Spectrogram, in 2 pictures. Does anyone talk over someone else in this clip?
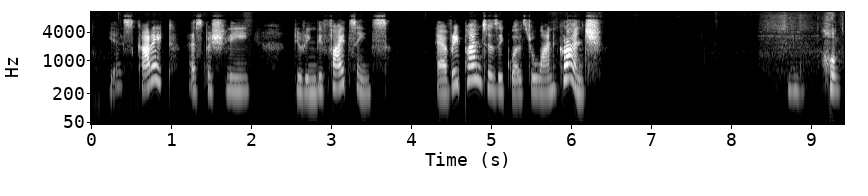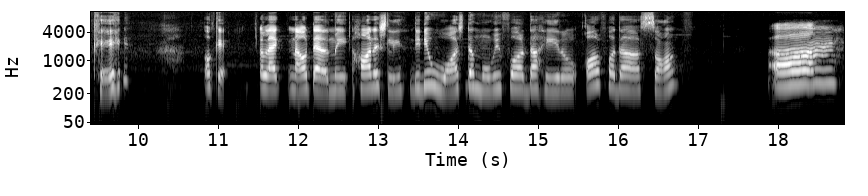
No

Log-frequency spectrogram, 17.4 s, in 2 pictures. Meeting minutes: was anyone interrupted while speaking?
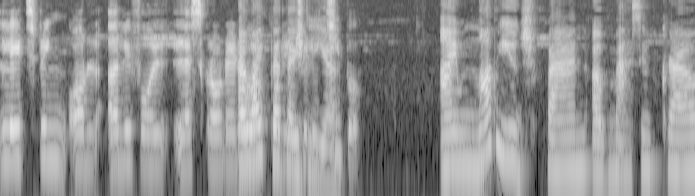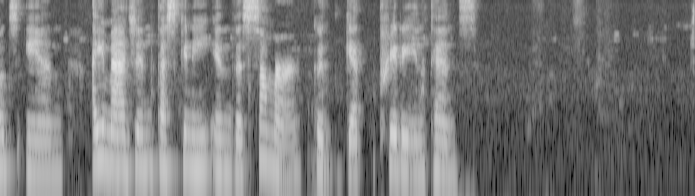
Yes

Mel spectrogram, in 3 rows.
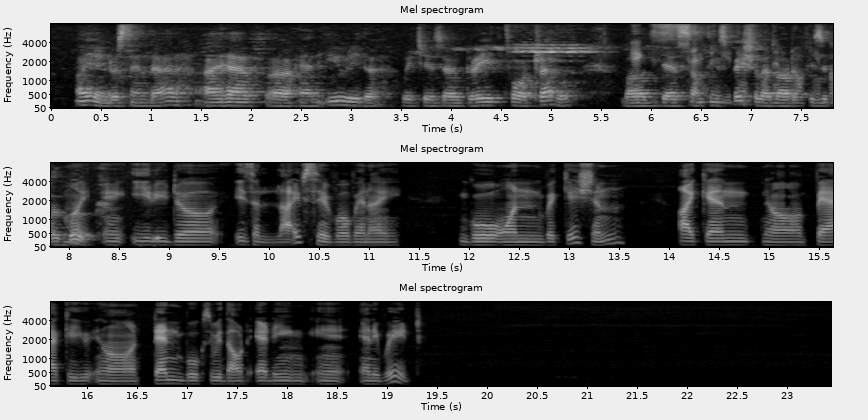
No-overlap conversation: No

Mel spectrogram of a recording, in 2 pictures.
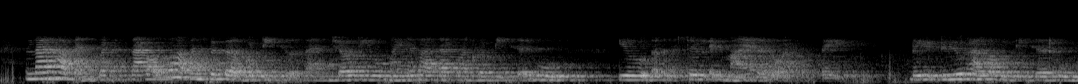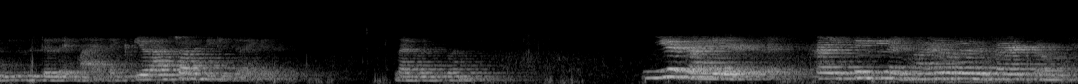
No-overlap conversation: Yes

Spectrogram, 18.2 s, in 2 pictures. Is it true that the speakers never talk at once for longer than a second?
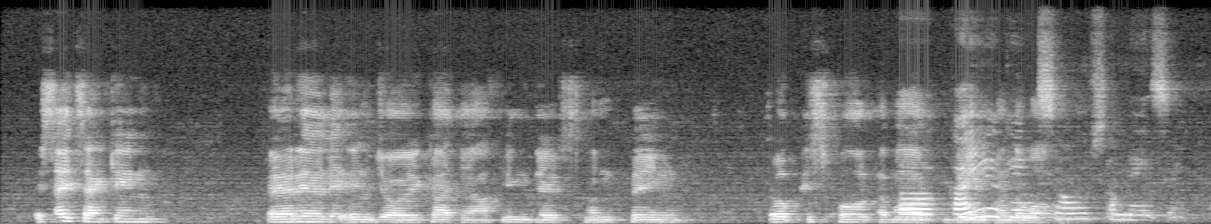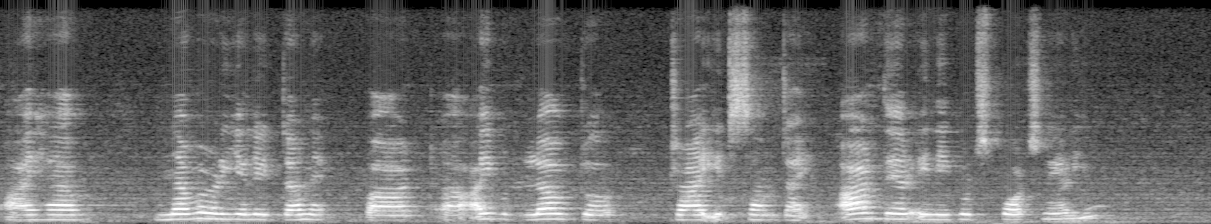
No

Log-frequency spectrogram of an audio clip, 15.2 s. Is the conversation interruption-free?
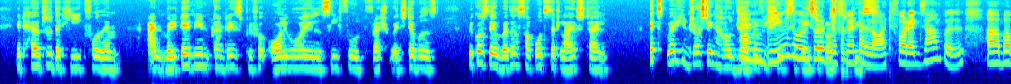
No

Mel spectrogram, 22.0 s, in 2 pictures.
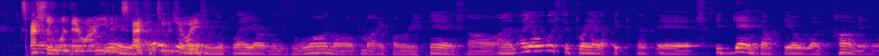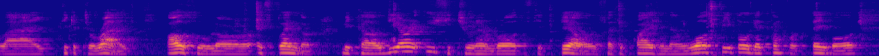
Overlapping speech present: Yes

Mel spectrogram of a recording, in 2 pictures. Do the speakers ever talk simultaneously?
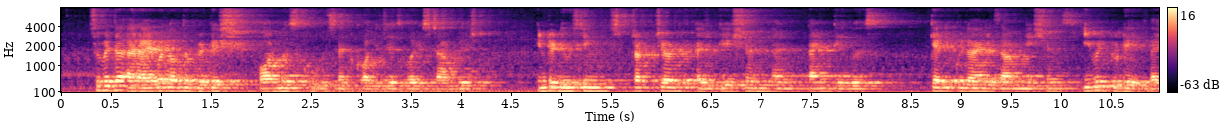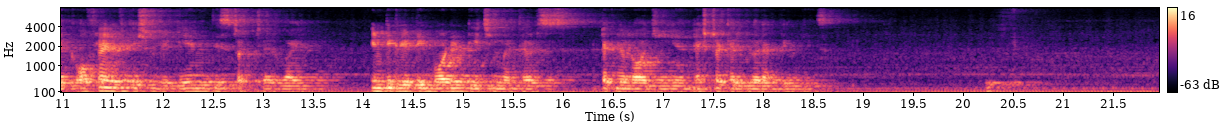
No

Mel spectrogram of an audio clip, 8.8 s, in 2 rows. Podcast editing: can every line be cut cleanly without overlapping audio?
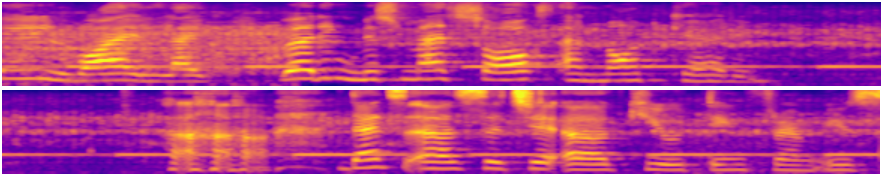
Yes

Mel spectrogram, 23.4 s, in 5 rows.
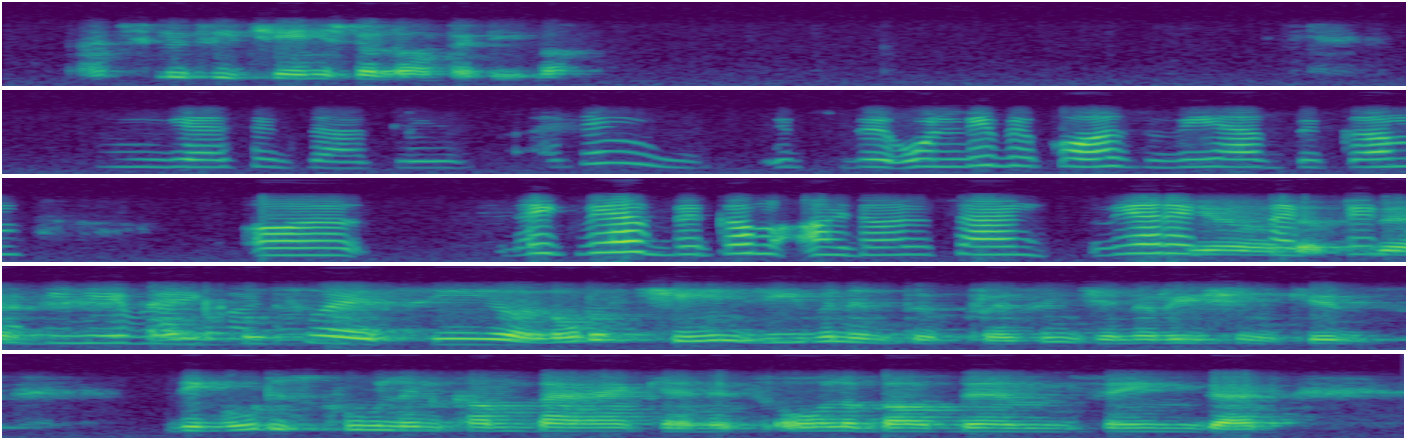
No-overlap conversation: No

